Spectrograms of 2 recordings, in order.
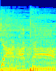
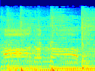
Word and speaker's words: Hanukkah: It's not pronounced Chanukah. The C is silent in Hanukkah.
